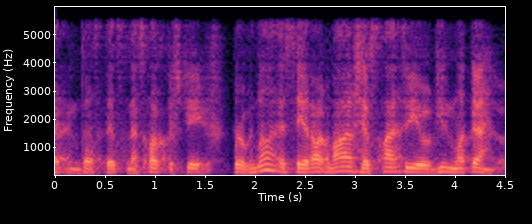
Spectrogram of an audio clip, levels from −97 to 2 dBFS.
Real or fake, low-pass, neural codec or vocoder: fake; 5.4 kHz; codec, 16 kHz, 0.5 kbps, FreqCodec, larger model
